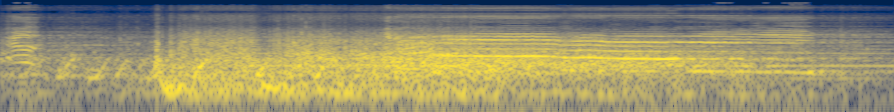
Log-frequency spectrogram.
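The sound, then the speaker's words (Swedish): Hissing, bubbling rush of a pot of brewed potion, made from weed oil and other odd ingredients, boiling over in a cartoon kitchen. It is steady and fairly loud throughout, with faint wavering tones gliding downward through the noise. “Sådär, och nu ska jag bara... Tusan, det kokar över!”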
